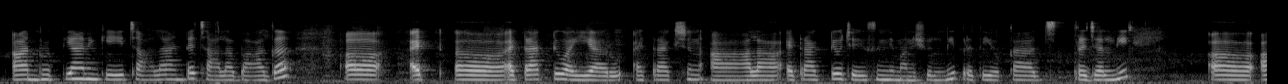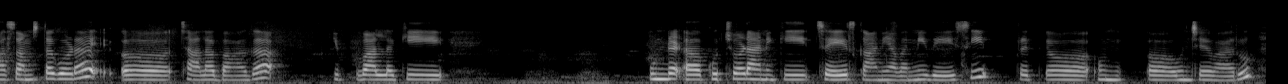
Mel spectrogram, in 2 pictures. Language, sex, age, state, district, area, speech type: Telugu, female, 18-30, Andhra Pradesh, Guntur, urban, spontaneous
